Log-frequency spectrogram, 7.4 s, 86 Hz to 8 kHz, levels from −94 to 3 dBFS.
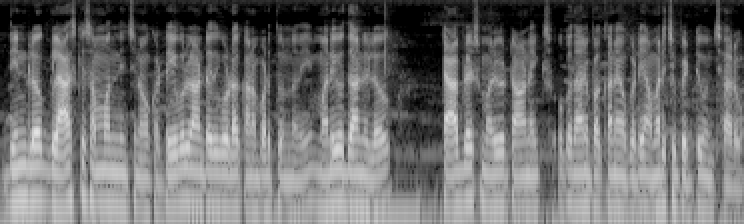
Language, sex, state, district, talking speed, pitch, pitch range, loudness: Telugu, male, Telangana, Mahabubabad, 160 wpm, 120 Hz, 110-125 Hz, -20 LUFS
